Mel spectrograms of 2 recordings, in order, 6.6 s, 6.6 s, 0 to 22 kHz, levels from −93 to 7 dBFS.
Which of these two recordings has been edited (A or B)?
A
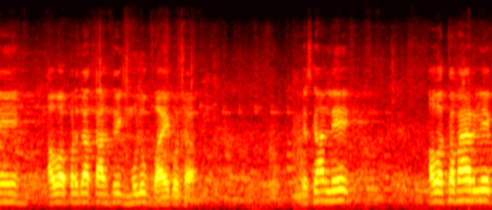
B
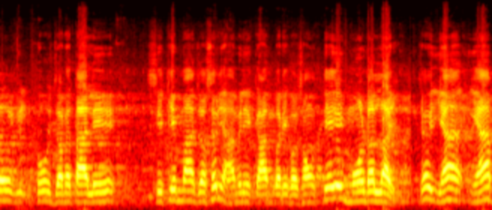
B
